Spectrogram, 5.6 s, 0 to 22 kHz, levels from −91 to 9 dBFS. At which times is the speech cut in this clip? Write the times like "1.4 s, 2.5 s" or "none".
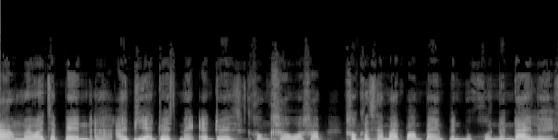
4.0 s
